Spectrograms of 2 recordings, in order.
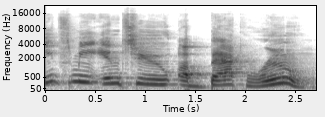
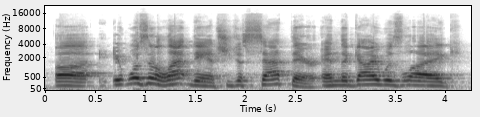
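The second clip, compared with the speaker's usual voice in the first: usual speaking voice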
